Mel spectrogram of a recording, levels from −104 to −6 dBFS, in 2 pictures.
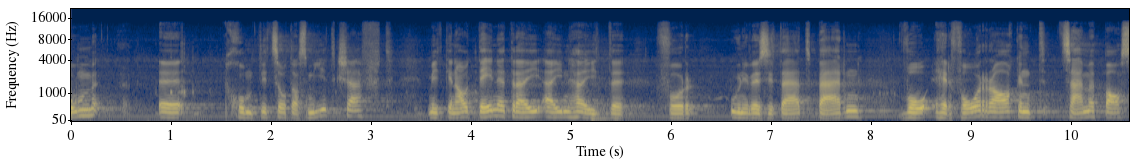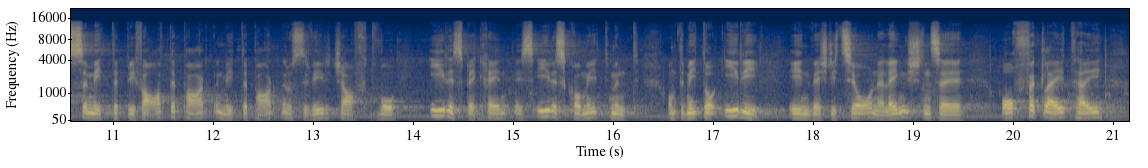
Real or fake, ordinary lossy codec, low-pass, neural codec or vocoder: real; none; 14.4 kHz; none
